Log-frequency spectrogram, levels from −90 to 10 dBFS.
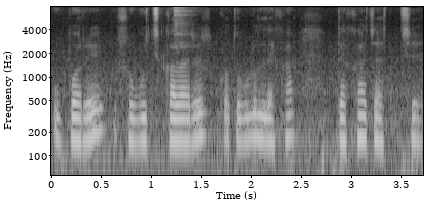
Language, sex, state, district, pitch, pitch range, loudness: Bengali, male, Tripura, West Tripura, 155 Hz, 150-165 Hz, -19 LUFS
